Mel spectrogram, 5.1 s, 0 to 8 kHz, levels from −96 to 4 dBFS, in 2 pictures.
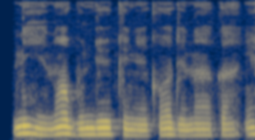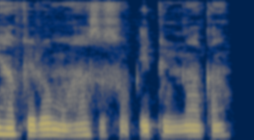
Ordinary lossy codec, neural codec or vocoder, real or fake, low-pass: none; none; real; none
